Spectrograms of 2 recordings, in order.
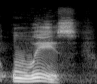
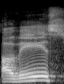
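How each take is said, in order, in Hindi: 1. नाम 'u' की आवाज़ से शुरू होता है। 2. नाम 'a' की आवाज़ से शुरू होता है। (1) "ये सही है उवैस" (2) "आजकल बहुत सारे लोग उसको गलत बोलते हैं"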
